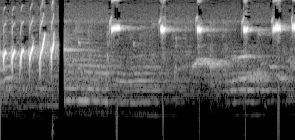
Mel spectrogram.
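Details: White-rumped shama (murai batu) singing fiercely with imitated material of canary, cililin, cungkok and lovebird: a fast run of six rising chirps, then sparse thin high whistled notes spaced about half a second apart.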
